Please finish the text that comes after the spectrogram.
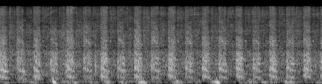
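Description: An old Volvo engine that has not run in ten years, its starter cranking in a steady rhythmic churn of repeated chugs, close and loud, without catching into a clean idle.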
